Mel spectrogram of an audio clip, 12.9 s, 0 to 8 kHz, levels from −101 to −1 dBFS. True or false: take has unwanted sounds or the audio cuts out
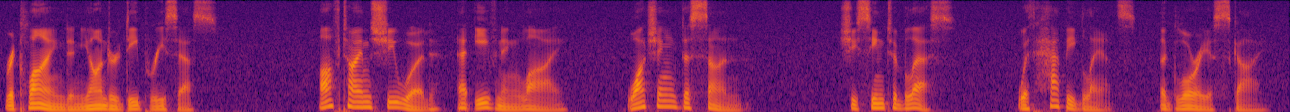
false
